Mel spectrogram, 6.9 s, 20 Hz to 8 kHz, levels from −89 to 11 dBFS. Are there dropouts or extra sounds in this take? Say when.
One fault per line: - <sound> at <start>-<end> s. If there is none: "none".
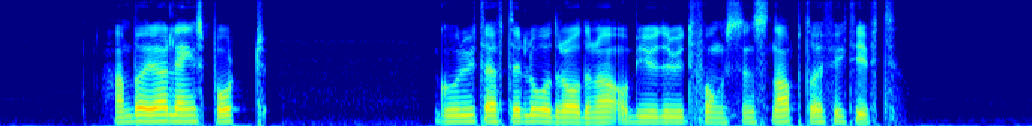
none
